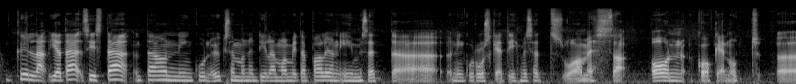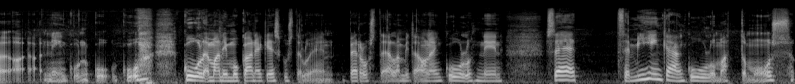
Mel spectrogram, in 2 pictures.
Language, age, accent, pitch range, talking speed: Finnish, 20-39, native, 160-190 Hz, 135 wpm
